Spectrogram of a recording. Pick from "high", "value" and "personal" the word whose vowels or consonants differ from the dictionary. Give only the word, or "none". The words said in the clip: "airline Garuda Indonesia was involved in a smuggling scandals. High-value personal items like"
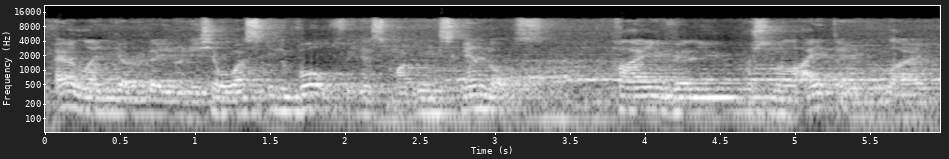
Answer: none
